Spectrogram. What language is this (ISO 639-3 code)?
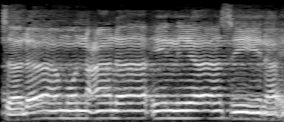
ara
